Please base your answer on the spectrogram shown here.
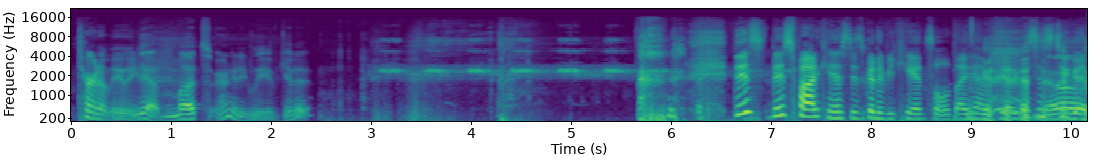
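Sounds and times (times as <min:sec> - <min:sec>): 
speech: 0:00.1 - 0:02.5, 0:05.8 - 0:10.1
crickets chirping in a high-pitched trill: 0:03.0 - 0:06.3
laughter: 0:05.7 - 0:06.6, 0:09.0 - 0:10.1.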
